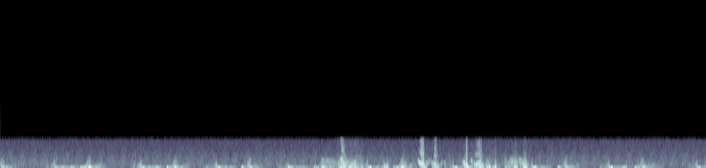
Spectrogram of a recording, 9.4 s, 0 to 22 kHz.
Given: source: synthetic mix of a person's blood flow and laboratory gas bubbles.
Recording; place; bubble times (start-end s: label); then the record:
Doppler ultrasound of blood flow; precordium
4.28-4.88 s: bubbles
5.10-5.21 s: bubbles
5.34-5.45 s: bubbles
5.55-5.96 s: bubbles
6.16-6.46 s: bubbles
6.50-6.66 s: bubbles
6.72-7.07 s: bubbles
From the record:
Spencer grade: 2 (many but less than half of the cardiac periods contain bubble signals, singularly or in groups); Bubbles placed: only in the low amplitude regions of the cardiac cycle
